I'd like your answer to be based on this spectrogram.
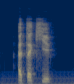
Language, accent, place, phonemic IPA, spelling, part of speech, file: French, France, Lyon, /a.ta.kje/, attaquiez, verb, LL-Q150 (fra)-attaquiez.wav
- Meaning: inflection of attaquer: 1. second-person plural imperfect indicative 2. second-person plural present subjunctive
